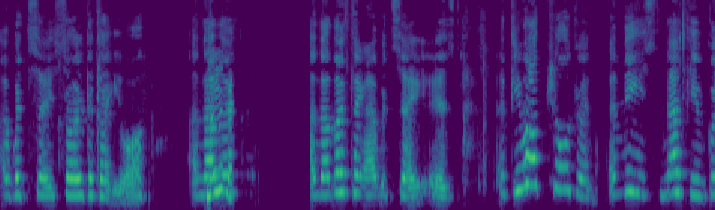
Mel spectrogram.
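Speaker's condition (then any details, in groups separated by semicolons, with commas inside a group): Cerebral palsy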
